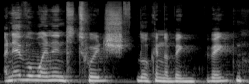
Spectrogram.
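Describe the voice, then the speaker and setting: A man's voice: on the high side, moderate pace, fairly bright tone. A man hosting a casual podcast chat, easygoing with dry jokes and frequent agreement.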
